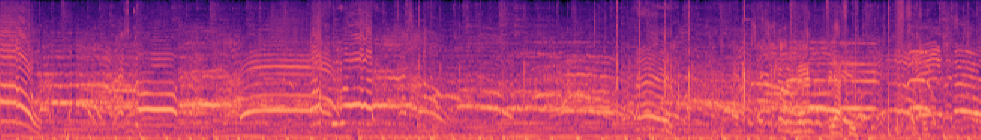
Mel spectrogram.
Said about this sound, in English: I could tell he loved that. Just having all the players yell his name. Knowing why he's here, I think it means a lot.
